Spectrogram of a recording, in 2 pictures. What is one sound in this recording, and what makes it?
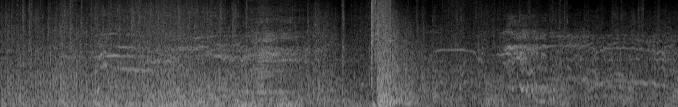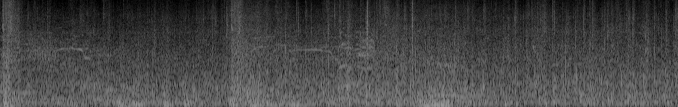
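Horse-drawn wagon wheels rumble over cobblestones.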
